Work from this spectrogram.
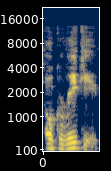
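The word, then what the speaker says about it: Okereke: not day ball uh also he pronounces okariki so maybe the kid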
